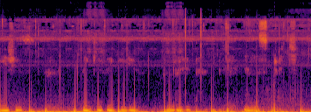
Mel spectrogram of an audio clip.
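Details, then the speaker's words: Adult's own heartbeat recorded with a microphone held against the chest during an ASMR session: deep, regular paired thumps, with muffled chest-resonant voice over them; normal heart sounds. "I wanna do some heartbeats for a little bit. I think it would be nice. You guys can hear the heartbeat."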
